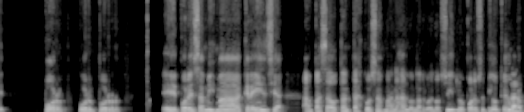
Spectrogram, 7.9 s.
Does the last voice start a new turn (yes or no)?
yes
